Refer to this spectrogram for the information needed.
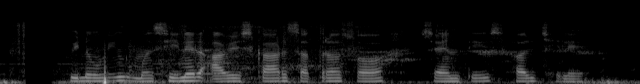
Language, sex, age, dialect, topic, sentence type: Magahi, male, 18-24, Northeastern/Surjapuri, agriculture, statement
